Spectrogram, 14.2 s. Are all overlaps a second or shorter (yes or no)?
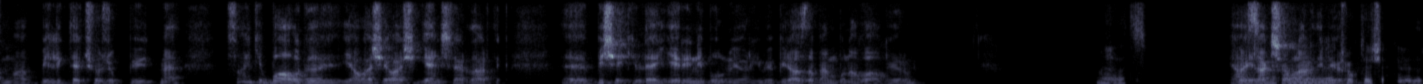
no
